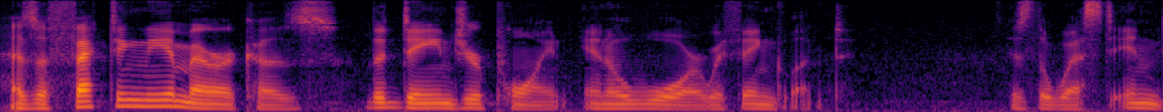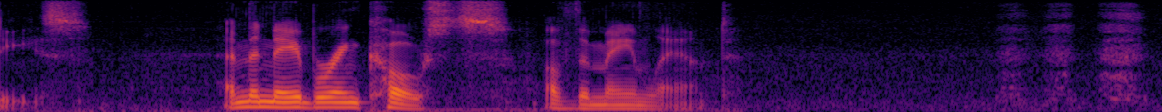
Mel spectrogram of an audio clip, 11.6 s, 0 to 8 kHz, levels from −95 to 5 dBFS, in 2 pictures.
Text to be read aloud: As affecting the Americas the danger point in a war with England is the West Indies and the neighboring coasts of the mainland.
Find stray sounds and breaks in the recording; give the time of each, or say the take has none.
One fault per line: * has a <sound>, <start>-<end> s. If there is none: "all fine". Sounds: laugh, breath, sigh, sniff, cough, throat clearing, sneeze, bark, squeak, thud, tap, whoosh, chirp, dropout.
* has a sniff, 10.8-11.6 s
